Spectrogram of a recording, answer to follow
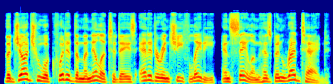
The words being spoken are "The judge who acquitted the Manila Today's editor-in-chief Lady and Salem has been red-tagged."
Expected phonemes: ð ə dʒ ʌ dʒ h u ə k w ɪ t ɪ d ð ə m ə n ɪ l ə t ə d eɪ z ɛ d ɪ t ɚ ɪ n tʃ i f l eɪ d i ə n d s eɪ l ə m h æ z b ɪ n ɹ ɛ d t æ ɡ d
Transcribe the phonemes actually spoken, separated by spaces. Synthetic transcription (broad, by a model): ð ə dʒ ʌ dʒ h u ə k w ɪ t ɪ d ð ə m ə n ɪ l ə t ə d eɪ z ɛ d ɪ t ɚ ɪ n tʃ i f l eɪ d i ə n s eɪ l ə m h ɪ z b ɪ n ɹ ɛ d t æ ɡ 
